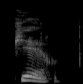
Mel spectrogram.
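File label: "Pierre" French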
